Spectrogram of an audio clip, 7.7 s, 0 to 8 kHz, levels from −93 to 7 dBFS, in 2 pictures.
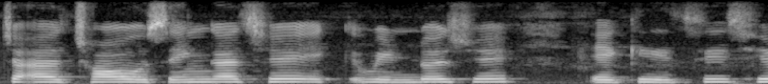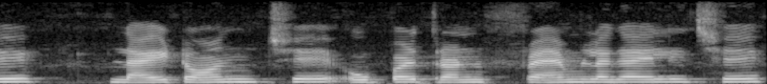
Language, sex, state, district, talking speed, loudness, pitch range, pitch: Gujarati, female, Gujarat, Gandhinagar, 135 wpm, -16 LUFS, 235-260 Hz, 250 Hz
